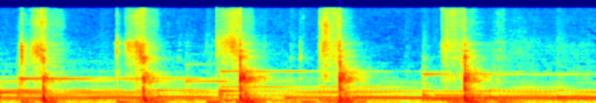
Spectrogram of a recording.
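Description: A kitchen knife chopping food on a cutting board: five separate cuts, roughly three-quarters of a second apart, under steady background music.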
